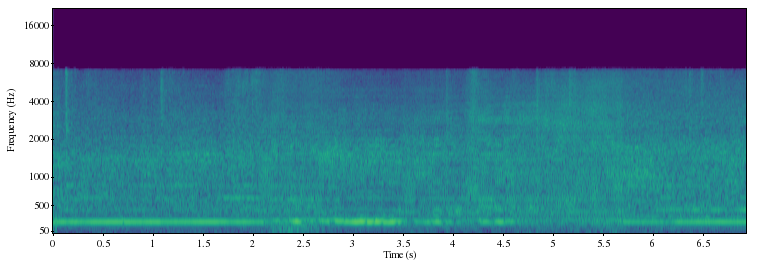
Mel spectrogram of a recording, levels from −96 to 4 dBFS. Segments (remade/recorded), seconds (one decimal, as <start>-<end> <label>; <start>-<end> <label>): 0.0-2.1 recorded; 2.1-5.7 remade; 5.7-6.9 recorded

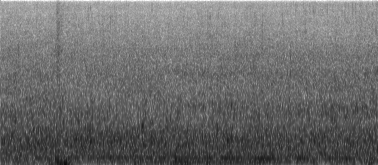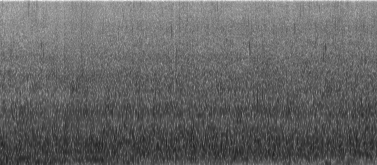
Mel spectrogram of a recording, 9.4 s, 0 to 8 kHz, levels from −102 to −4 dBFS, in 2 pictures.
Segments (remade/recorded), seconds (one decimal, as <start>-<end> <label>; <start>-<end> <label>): 0.0-5.3 recorded; 5.3-6.0 remade; 6.0-9.4 recorded

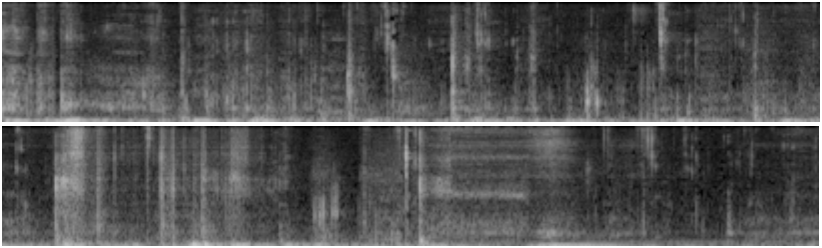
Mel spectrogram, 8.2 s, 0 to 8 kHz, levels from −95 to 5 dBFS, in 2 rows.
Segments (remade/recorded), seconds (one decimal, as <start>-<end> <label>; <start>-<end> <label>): 0.0-4.4 recorded; 4.4-5.4 remade; 5.4-8.2 recorded

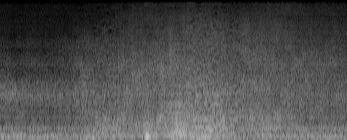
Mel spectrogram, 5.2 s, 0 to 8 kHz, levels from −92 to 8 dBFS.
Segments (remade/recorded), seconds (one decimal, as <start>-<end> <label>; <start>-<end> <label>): 0.0-1.4 remade; 1.4-1.8 recorded; 1.8-2.8 remade; 2.8-3.6 recorded; 3.6-5.2 remade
